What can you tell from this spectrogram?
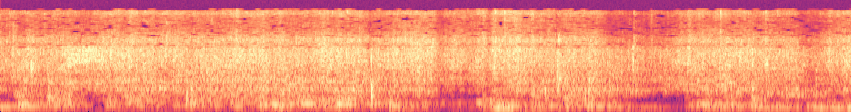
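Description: Plastic bag rustling and crinkling as loose, damp earthy substrate is tipped out of it onto a plastic tarp, a soft continuous hiss of sliding crumbs.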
